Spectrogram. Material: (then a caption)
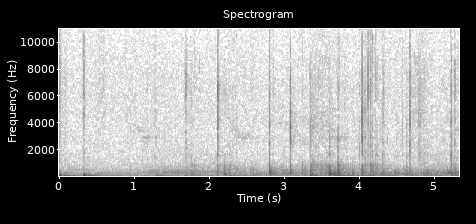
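Soap. A small, solid carved black soap bar resting on a fabric surface is tapped and scratched with long, glossy black nails. Quick, irregular clicks and soft scratches sound over a low rumble, and each tap dies away almost instantly.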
